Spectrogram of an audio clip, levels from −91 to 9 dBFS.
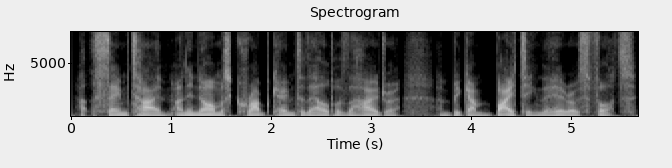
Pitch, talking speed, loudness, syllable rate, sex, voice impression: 120 Hz, 210 wpm, -22 LUFS, 5.1 syllables/s, male, masculine, slightly middle-aged, slightly thick, slightly fluent, cool, slightly wild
